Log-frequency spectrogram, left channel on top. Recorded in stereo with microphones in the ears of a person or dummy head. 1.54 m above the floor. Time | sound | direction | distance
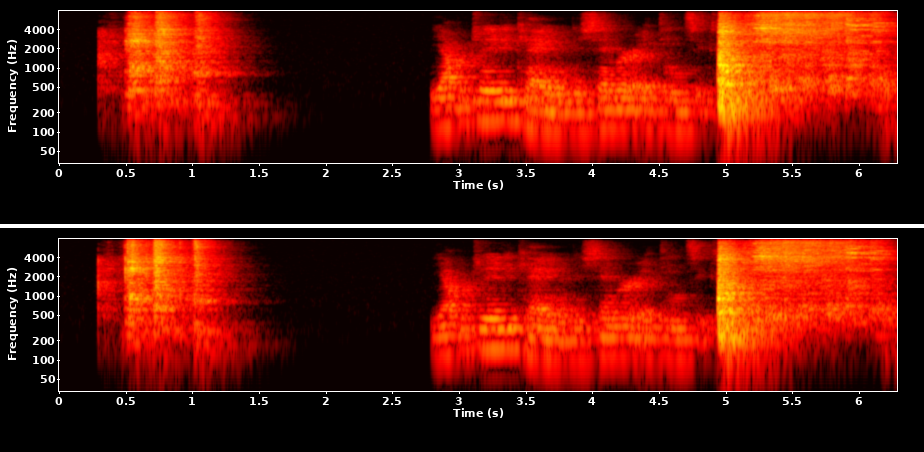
0.3 | tearing paper | 60° right (ahead or behind) | 0.5 m
2.8 | a man speaking | 55° left (ahead or behind) | 0.9 m
4.9 | breaking glass | 20° right (ahead or behind) | 1.6 m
